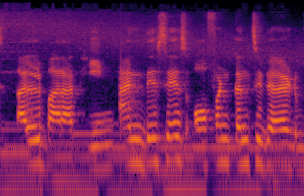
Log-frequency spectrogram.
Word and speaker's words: Albarracín: It is a difficult pronunciation. It is pronounced as Albarracín, and this is often considered one of Spain's most beautiful medieval villages.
